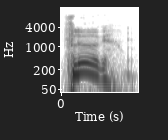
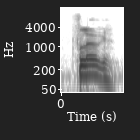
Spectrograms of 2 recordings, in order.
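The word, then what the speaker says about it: Flügge: I don't know how to spell it, but that's it may be P-F-L-U-G, I guess, possibly. – It's F-L-U with the little umlaut G-G-E. Okay. – So that would be the sort of the German. – Flug. – Flug.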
